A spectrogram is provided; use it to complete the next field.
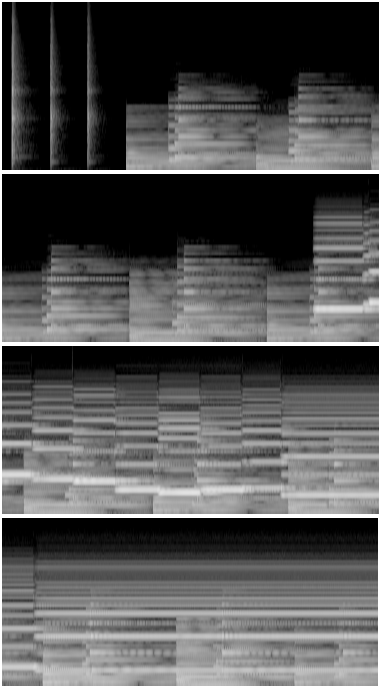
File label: piano solo referencia clarinet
